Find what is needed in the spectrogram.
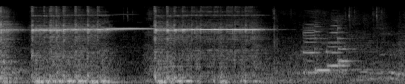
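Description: Loud recorded backing-track music over a PA system, with a steady high synth tone, for about two and a half seconds. It then drops away, and a short rising run of electronic notes follows.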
